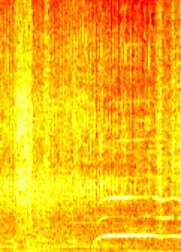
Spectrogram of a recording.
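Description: Hot-rodded vintage Chevrolet's engine running, its revs rising briefly twice. A little past a second in, a steady high tone comes in and holds.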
